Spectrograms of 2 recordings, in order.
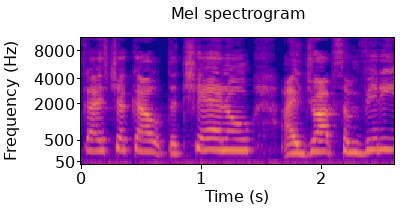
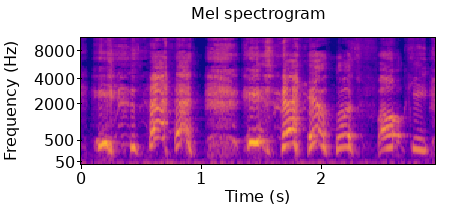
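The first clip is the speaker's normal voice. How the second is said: words burst out through loud laughter; laughing; 6 semitones higher, 8 dB louder than usual. Real, not acted. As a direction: laugh your way through the line. Laughing hard at chat joke.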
